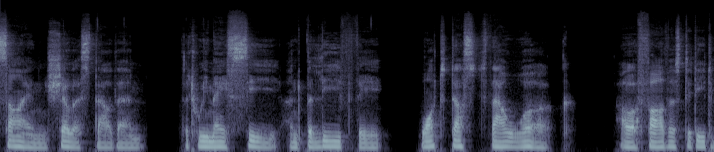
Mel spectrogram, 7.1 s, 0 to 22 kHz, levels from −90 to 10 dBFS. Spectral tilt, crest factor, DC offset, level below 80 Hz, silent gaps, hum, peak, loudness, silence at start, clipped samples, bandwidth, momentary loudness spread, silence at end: -4.5 dB/octave; 20 dB; under 0.1%; -48 dBFS; none; none; -10 dBFS; -29 LUFS; 0 s; under 0.1%; 15.5 kHz; 11 LU; 0 s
